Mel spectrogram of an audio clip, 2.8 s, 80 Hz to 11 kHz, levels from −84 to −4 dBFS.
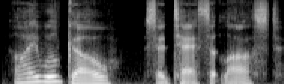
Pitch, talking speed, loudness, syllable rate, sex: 130 Hz, 150 wpm, -17 LUFS, 3.0 syllables/s, male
